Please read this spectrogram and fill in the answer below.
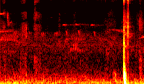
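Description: A small football striking a man's knee: one sharp thud near the end, over quiet open-air background.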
